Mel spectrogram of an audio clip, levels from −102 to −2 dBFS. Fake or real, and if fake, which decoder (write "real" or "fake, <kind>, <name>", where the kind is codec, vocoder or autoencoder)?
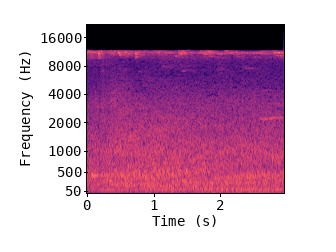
real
